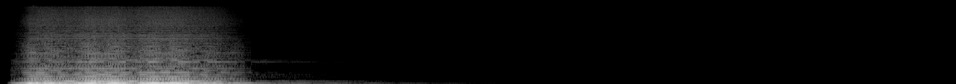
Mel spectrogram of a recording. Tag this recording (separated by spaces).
bass electrical electronic hum pulse zap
